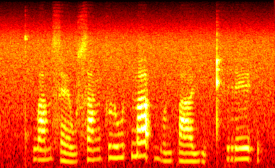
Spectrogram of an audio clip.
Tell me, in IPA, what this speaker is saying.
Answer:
kʰ w a˦˥ m s ɛː˩˦ w s a˦˥ ŋ k l uː˦˥ t̚ m a˥˩ ʔ b o˧ n p aː˧ j i˦˥ ʔ kʰ r e˥˩ ʔ

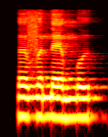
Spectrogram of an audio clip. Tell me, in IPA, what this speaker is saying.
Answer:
ə v ə n̪ ɛ ŋʷ ɯ

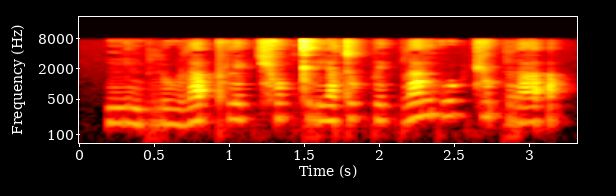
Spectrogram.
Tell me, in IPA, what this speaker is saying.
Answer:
ŋ i˨˩ n p r uː˩˦ l a˥˩ ʔ pʰ l e˦˥ k̚ t͡ɕʰ o˦˥ k̚ t r i˧ a̯ t u˥˩ k̚ p e˨˩ k̚ p l a˥˩ ŋ k w u˥˩ k̚ t͡ɕ u˥˩ ʔ p r a˦˥ ʔ

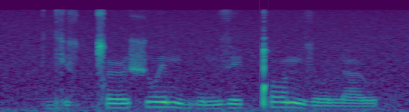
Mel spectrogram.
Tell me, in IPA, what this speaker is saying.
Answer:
dʲ o˩ z ǀ ə˞˧ ʃ o˥ e̯ m b u˩ n z e˧ ǃ ɔ˥ n z o˩ l a˩ o̯

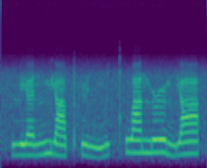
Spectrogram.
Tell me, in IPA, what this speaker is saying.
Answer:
l j ɛ˧˥ n m j ä˧˥ pʰ y˨˩ n m i˥ kʰ w a˥ n ɻ ɻ̩˥˩ n̪ j ä˥

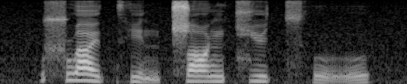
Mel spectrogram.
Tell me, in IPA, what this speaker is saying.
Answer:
ʂ w a˥˩ ɪ̯ t̪ʰ ḭ˨˩ n ʈ͡ʂ ɑ˥ ŋ t͡ɕ y˥ t͡sʰ ṵ˨˩˦

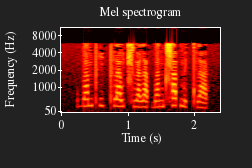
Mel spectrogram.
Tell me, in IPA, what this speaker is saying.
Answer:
b a˥˩ m pʰ i˥˩ ʔ pʰ l a˦˥ w t͡ɕʰ ɯ˩˦ a̯ l a˨˩ p̚ b a˧ n t͡ɕʰ a˥˩ p̚ m e˨˩ k̚ pʰ l a˨˩ k̚

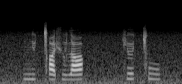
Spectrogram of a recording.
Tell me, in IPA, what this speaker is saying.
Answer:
n y ǀ ɑ ʃ y l ɑ | c ø ǀ u

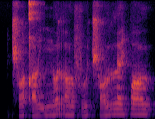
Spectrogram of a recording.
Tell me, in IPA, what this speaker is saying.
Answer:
t͡ʃʰ ɔ˩˧ qʼ o˩ i̯ nː o˧˥ r ɔ˧ u̯ f u˩˧ t͡ʃʰ ɔ˩˧ u̯ lː ə˥ i̯ p ɔ˥ u̯

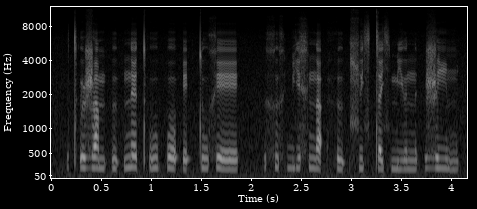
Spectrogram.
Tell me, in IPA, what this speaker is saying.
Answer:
tʼ ɯ ʐ a m ʔ ɯ ʔ n ɛ tʼ u p o ʔ e ʔ t u x e | x ɯ x bʲ ɛ x n a ʔ h ɯ ʔ ɕ u sʲ t a sʲ mʲ ɯ n | ʐ i m

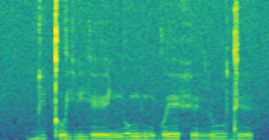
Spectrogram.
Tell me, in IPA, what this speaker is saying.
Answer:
b i˦˨ kʼ ʊ˨ j i˨ j eː˨ ɲ o˦ ŋ ɪ˨ ŋ ɡʷ eː˦ h ɪ˨ r uː˦ d ɪ˦˨

